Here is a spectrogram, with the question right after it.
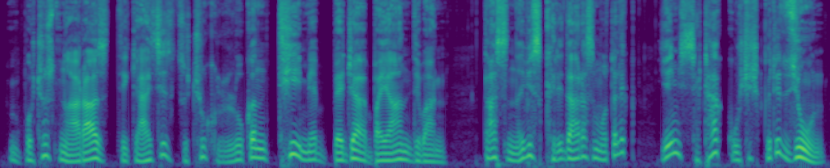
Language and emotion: Kashmiri, angry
